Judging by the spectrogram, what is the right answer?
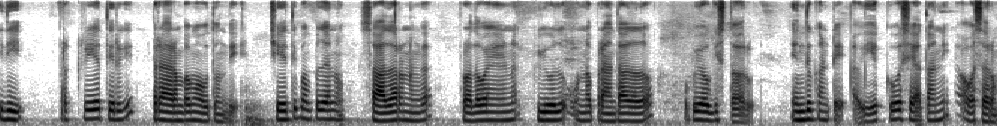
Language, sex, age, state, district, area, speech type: Telugu, male, 18-30, Andhra Pradesh, West Godavari, rural, spontaneous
